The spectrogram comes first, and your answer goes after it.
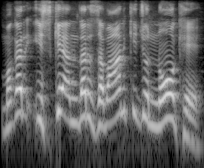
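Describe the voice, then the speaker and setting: A man with a very high voice teaching an online Quran recitation class. He explains each point patiently, repeats it, and sounds out the letters to show how they should be said. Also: animated. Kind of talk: online tajweed lesson. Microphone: online class recording.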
